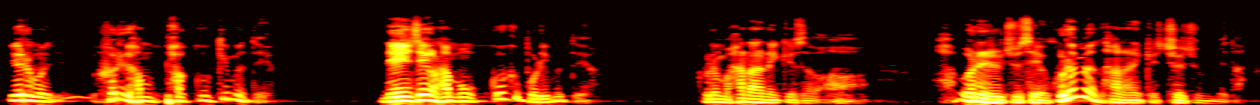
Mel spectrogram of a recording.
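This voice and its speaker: Male pastor, middle-aged, Sunday sermon, lively swooping delivery, slightly high voice, long church reverb. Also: fast talker, husky. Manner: animated preaching, acting out dialogue in short bursts. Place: church sanctuary.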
